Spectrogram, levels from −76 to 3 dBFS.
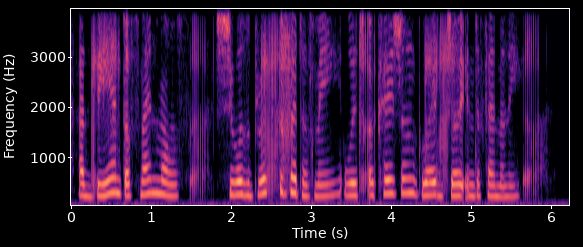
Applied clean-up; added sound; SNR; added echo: neural diffusion model UNIVERSE++.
